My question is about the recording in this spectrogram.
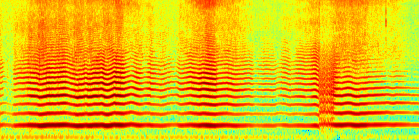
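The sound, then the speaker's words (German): A small drone buzzes and hums steadily, its whining pitch wavering slightly, with a brief dip and recovery near the end. No one speaks. “Es brummt, es summt, es ist ja fast ein ärgerliches Geräusch.”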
